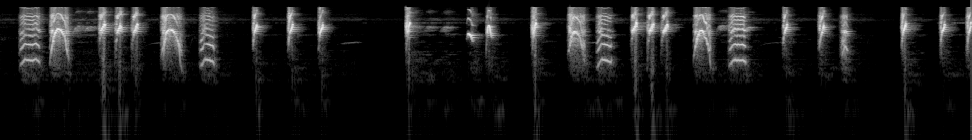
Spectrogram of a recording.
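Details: Konin (olive-backed sunbird) lure recording for coaxing caged birds to sing. Lively high chattering with quick chips and several fast descending twittered phrases, in busy bursts.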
